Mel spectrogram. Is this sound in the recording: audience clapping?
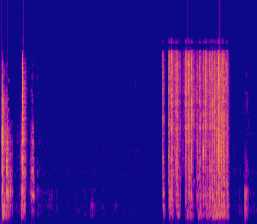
no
